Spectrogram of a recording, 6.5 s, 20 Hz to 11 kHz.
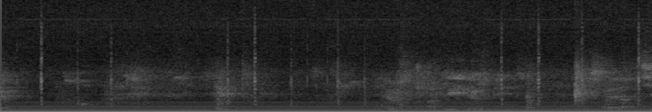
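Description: Loud, steady electrical mains hum at about 50 Hz with a stack of overtones, unchanging throughout, with only faint scattered sounds above it.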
